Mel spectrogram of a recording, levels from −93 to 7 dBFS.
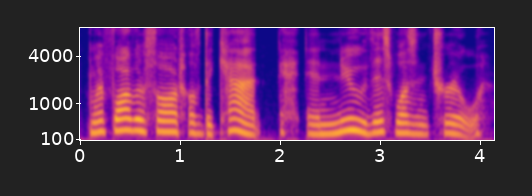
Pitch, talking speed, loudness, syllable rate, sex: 220 Hz, 160 wpm, -16 LUFS, 3.5 syllables/s, female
